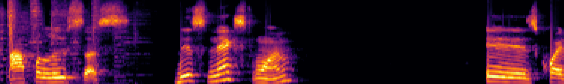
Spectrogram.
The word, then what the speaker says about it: Opelousas: It's spelled, and it is pronounced Opelousas.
